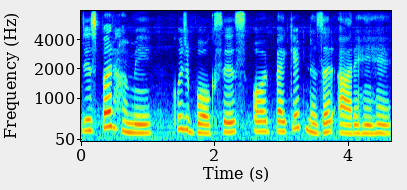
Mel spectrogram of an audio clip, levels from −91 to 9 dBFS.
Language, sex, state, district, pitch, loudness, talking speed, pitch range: Hindi, male, Chhattisgarh, Raipur, 220 Hz, -19 LUFS, 140 wpm, 195-250 Hz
